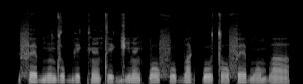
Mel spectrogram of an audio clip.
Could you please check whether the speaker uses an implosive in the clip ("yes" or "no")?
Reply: no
